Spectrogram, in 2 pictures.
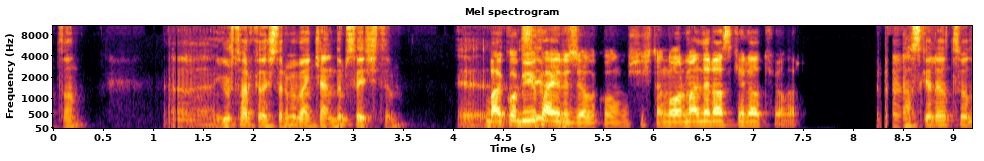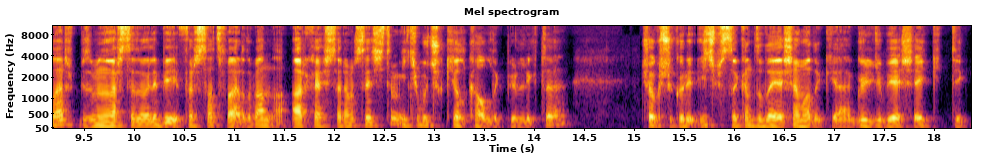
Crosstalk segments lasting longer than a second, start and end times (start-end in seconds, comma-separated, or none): none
